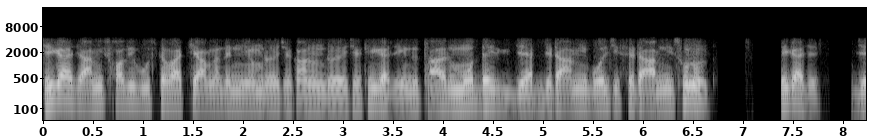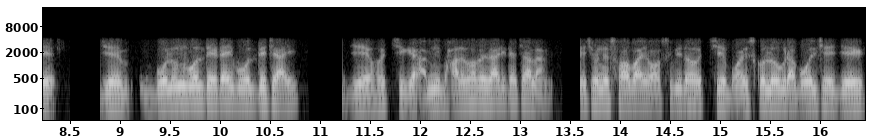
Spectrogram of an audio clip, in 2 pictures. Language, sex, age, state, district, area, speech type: Bengali, male, 18-30, West Bengal, Howrah, urban, conversation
